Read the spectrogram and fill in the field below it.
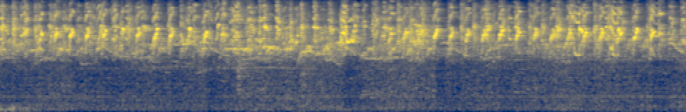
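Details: Lovebird from the city of Purwakarta, Indonesia, singing in a new style with closely spaced pauses. Fast, dense, high-pitched chatter of scratchy twitters, about three notes a second, sustained throughout.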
